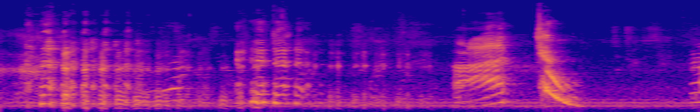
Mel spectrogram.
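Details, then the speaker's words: Person sneezing: brief talk, then two sharp, explosive sneezes close together near the end. "Achoo! Achoo! Jew. Oh."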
